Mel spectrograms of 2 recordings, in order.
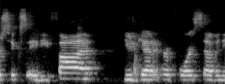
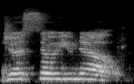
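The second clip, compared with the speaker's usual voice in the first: "Just so you know" slowly stretched out; slow, emphatic "Just so you know"; key phrase; slower than usual. Shown as a demonstration. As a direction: savour each word of "Just so you know". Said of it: "This will make you a lot of money".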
